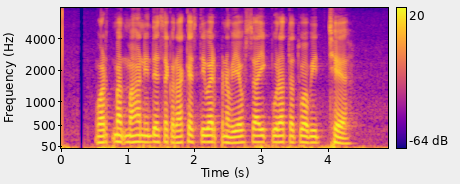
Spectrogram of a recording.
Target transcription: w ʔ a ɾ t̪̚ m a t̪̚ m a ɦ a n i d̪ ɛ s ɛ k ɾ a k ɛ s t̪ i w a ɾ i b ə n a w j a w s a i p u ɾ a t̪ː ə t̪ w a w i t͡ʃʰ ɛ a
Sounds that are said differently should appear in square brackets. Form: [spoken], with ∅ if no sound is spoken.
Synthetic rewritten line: w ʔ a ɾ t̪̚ m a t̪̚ m a ɦ a n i d̪ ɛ s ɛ k ɾ a k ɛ s t̪ i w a ɾ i [p] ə n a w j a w s a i p u ɾ a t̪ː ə t̪ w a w i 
